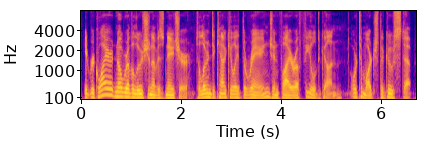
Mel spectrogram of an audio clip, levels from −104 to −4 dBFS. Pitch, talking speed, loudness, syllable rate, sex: 110 Hz, 215 wpm, -18 LUFS, 5.7 syllables/s, male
